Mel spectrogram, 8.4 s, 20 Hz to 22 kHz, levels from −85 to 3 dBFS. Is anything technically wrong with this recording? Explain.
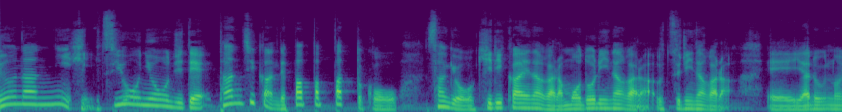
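Yes. From 0.69 to 0.99 s the speech has frames out of order. Two adjacent blocks of 139.3 ms, which fits runs of three frames each, were decoded in swapped order. The stretch plays with its halves exchanged, a garbled flutter, and no time is lost.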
